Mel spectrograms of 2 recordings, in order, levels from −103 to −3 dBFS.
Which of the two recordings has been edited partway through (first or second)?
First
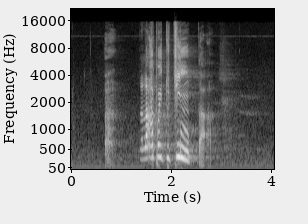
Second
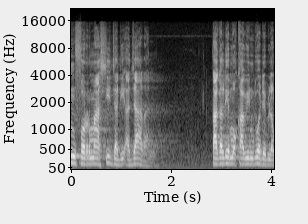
first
